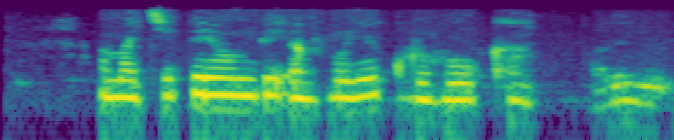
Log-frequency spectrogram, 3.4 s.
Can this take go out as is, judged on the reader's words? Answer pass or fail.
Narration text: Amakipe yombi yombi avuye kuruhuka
fail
